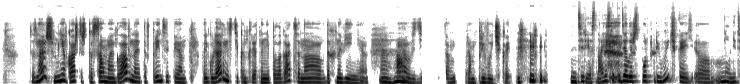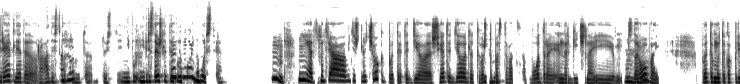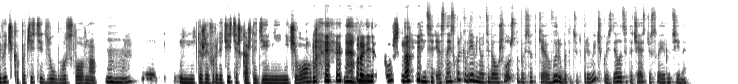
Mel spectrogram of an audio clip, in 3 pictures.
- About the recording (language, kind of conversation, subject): Russian, podcast, Как вы мотивируете себя регулярно заниматься спортом?
- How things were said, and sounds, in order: laugh; tapping; laugh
